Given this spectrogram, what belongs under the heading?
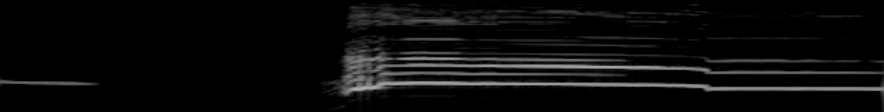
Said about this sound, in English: Kiki's lone howls. Another, you know, just sad, lonely little female coyote looking for a companion.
